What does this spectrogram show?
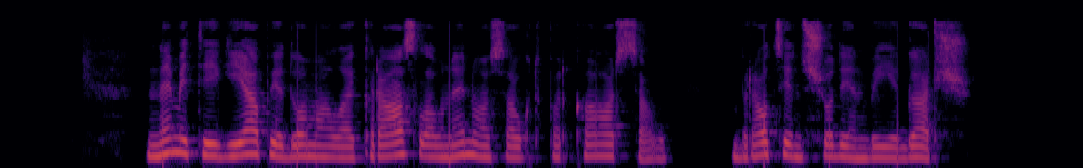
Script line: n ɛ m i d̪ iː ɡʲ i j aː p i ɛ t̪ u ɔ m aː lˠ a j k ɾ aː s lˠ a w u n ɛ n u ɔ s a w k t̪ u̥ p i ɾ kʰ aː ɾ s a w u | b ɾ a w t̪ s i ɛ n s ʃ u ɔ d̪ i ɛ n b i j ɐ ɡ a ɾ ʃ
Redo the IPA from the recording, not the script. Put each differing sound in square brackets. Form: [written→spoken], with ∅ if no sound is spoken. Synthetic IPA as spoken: n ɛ m i [d̪→t̪] iː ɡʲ i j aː p i ɛ [t̪→d̪] u ɔ m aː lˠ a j k ɾ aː s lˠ a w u n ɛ n u ɔ s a w k t̪ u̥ p [i→a] ɾ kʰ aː ɾ s a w u | b ɾ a w t̪ s i ɛ n s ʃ u ɔ d̪ i ɛ n b i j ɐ ɡ a ɾ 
